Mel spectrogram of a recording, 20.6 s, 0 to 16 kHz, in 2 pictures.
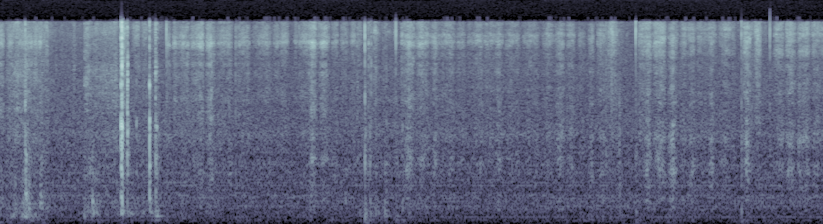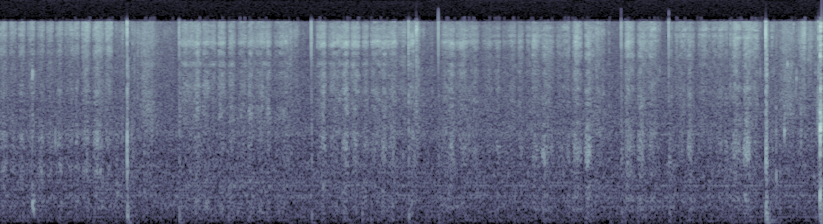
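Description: A Lamy Joy 1.5 mm calligraphy fountain pen writing on paper gives a steady, soft close-up scratch of nib strokes, with small taps and brief rustles breaking in now and then and no speech.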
